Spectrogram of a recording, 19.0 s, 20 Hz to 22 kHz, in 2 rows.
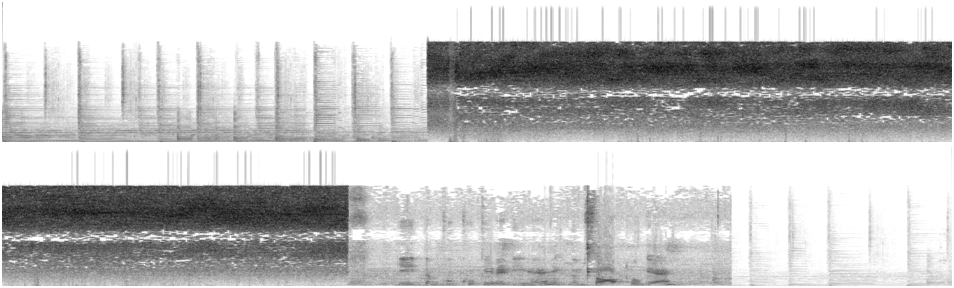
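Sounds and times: pressure cooker steam hissing: 4.3 - 13.0.

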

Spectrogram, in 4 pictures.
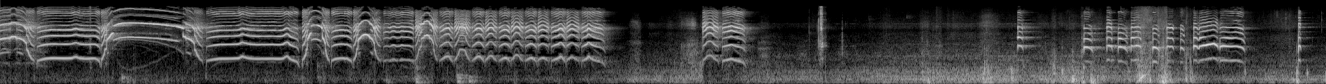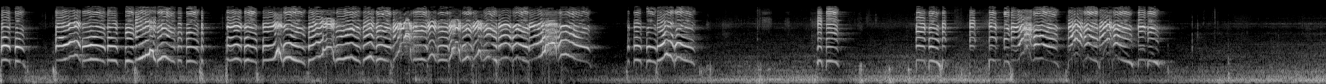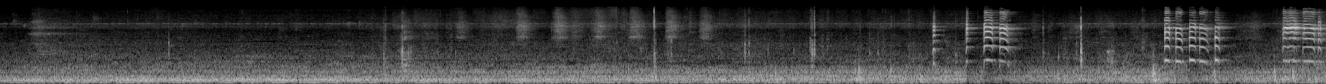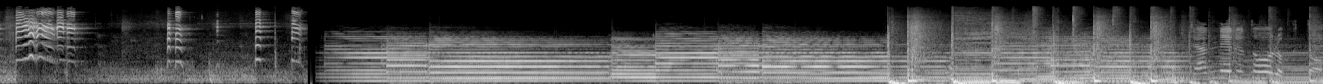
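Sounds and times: squeaky toy squeaking: 0.0 - 6.2, 7.0 - 7.6, 10.2 - 20.3, 22.4 - 25.0, 38.2 - 40.7.

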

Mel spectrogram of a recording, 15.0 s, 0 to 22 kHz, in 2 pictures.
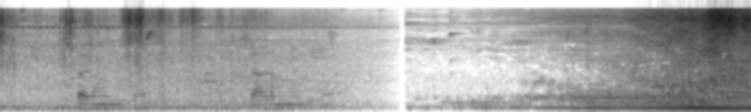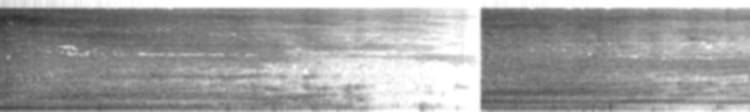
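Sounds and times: engine passing by: 4.6 - 11.2, 12.4 - 15.0.

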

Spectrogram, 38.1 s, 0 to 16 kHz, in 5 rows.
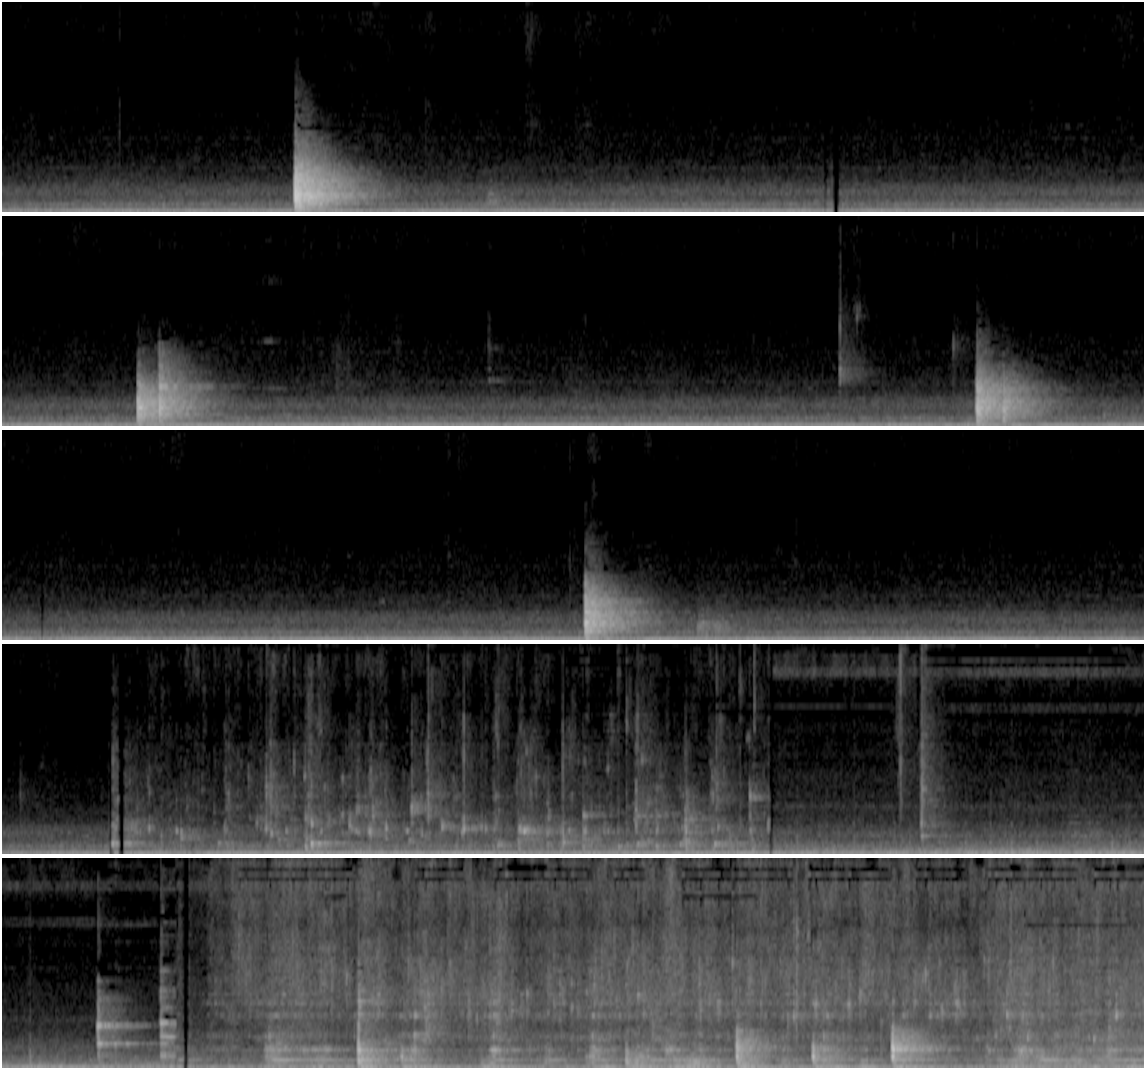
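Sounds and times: steady low hum: 14.7 - 38.0
oil crackling in a wok: 31.7 - 38.0.

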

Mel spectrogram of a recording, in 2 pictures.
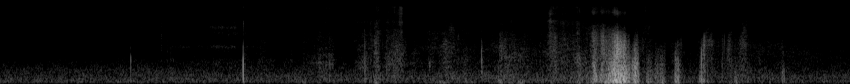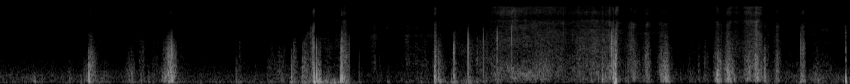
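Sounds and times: footsteps crunching through snow: 2.4 - 7.6, 11.3 - 16.9.

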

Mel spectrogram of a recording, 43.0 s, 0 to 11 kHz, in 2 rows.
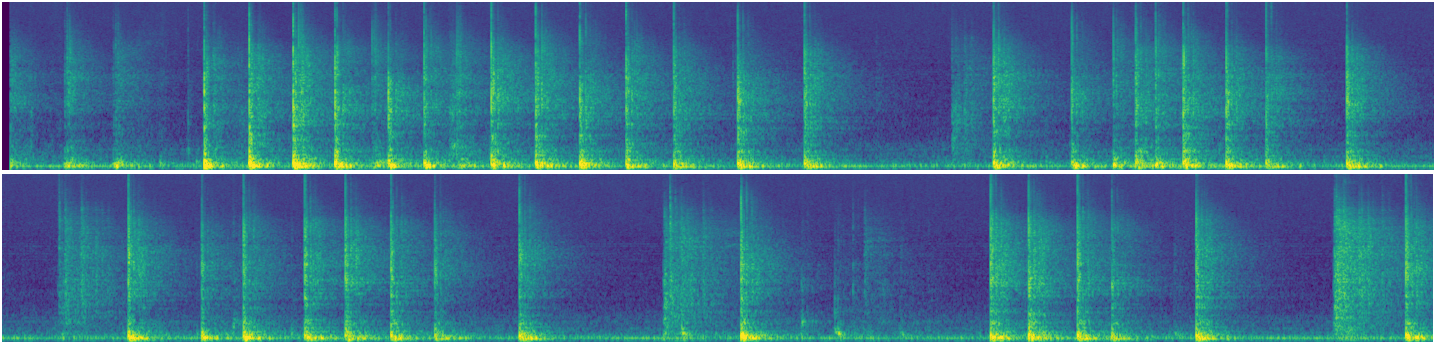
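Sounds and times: basketball bouncing on wooden floor: 0.1 - 2.0, 3.0 - 12.6, 14.2 - 19.5, 20.2 - 20.8, 22.3 - 28.5, 29.2 - 29.8, 31.4 - 35.2, 36.3 - 40.0, 41.4 - 42.9
steady low hum: 0.1 - 42.9.

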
